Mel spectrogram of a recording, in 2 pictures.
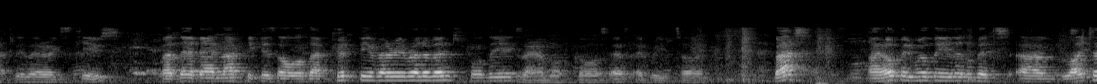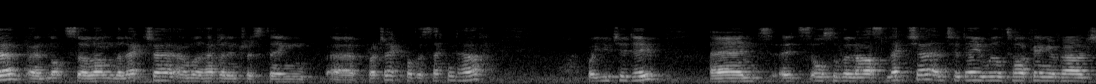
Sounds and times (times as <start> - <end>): Speech: 0.0 - 15.9, 16.8 - 21.9.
